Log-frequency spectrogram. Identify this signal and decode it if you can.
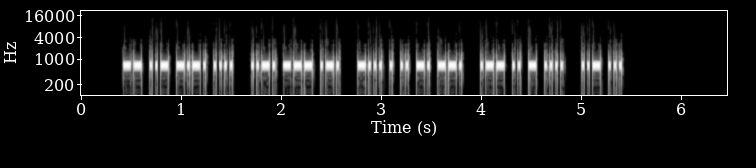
Morse code, heard as a keyed tone, about 44 wpm, 700 Hz. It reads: MUCH FOR BEING WITH US
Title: Sets of 5 Words 45wpm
